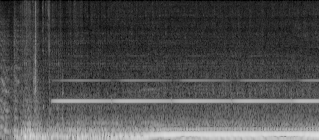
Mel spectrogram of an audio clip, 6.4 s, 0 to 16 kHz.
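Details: 1997 Jeep Grand Cherokee after unlocking with key fob to bypass alarm immobilizer: short crank, instant catch, smooth steady idle with constant chime; normal start and idle.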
